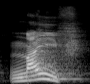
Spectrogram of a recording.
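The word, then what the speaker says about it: knife: ওকে, যেমন নাইফ, কে এন আই। সো এই ধরনের উচ্চারণগুলোর ক্ষেত্রে কিন্তু মাথায় রাখবো কে এন দিয়ে স্টার্ট হলে অবশ্যই সেটা কি হবে? কে সাইলেন্ট থাকবে।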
